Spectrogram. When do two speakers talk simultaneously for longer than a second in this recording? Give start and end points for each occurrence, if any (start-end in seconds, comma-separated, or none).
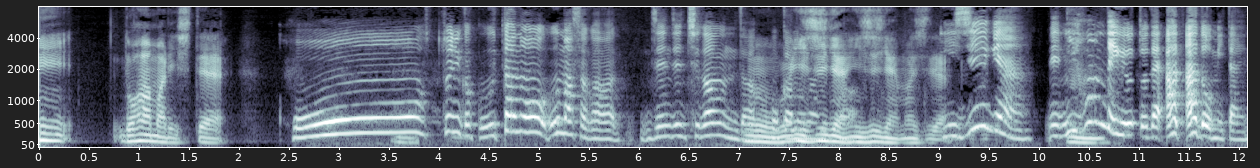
7.0-8.2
